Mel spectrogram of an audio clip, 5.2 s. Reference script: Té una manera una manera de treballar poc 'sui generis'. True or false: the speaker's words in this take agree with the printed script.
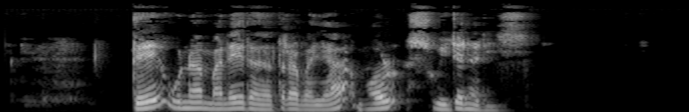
false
